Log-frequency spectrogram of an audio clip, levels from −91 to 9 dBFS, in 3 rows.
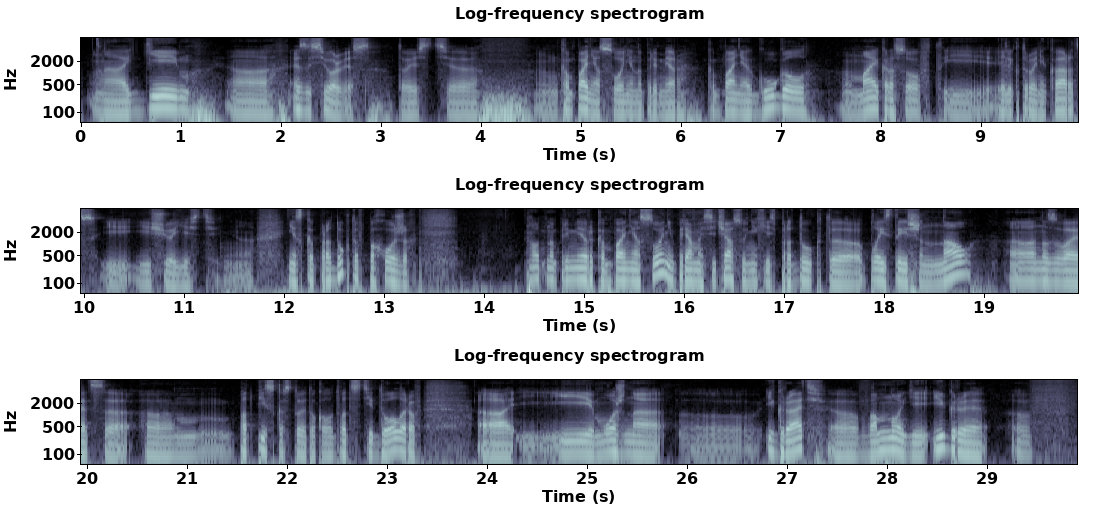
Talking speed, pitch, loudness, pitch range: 115 wpm, 105 Hz, -25 LUFS, 95-115 Hz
